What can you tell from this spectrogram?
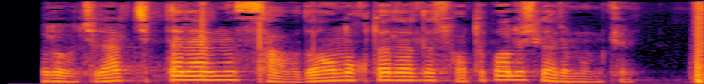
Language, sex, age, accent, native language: Uzbek, male, 18-24, Namangan, Uzbek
